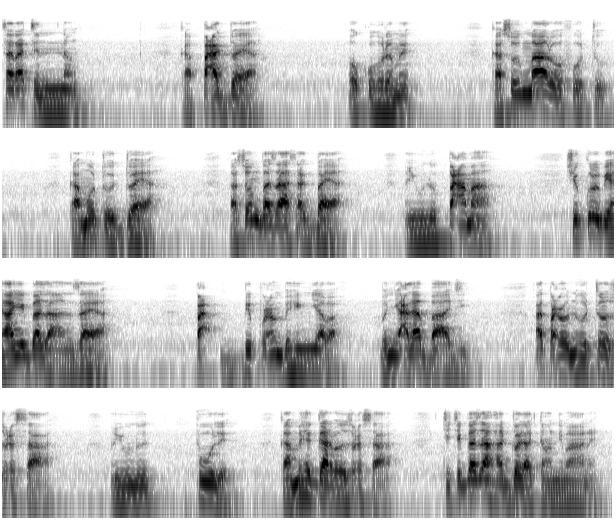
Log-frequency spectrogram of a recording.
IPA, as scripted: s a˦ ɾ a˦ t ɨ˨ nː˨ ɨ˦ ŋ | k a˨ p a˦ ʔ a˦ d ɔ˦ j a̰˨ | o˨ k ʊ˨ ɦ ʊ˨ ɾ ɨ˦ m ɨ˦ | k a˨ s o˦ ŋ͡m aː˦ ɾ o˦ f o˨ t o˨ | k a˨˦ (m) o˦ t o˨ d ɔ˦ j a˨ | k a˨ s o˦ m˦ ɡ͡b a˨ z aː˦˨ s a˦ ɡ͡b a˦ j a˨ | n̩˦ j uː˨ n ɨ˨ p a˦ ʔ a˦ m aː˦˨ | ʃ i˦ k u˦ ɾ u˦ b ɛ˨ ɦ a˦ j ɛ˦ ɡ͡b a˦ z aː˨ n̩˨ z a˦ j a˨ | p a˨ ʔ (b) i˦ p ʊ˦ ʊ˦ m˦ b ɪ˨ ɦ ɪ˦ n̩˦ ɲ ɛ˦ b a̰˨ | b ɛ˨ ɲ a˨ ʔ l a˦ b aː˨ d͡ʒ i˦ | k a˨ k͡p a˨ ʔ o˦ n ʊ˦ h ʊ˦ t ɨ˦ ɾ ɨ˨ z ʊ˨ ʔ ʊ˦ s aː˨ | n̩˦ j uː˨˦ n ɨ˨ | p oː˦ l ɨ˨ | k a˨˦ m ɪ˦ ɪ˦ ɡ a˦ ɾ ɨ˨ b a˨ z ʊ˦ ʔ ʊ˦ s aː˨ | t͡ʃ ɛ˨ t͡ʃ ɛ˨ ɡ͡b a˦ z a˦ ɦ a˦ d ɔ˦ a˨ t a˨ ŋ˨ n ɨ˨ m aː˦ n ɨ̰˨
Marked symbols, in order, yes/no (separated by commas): yes, yes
